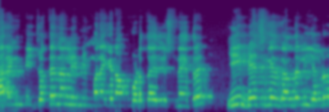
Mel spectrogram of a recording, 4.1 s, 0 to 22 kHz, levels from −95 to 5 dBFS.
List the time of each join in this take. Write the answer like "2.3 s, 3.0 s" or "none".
2.7 s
